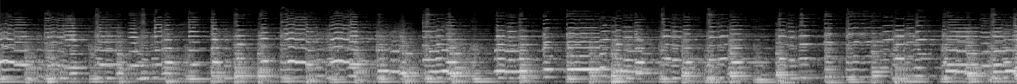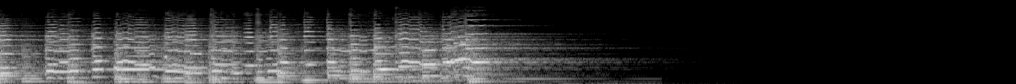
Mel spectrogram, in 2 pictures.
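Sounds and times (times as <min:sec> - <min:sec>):
folk quintet playing: 0:00.1 - 0:16.0.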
